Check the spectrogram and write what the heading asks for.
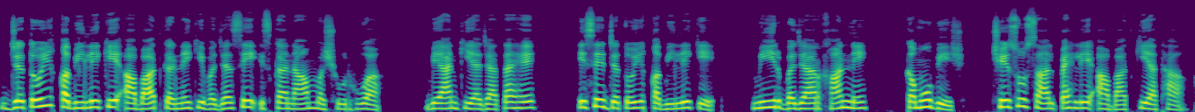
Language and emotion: Urdu, neutral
